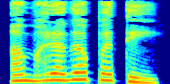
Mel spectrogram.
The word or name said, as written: ಅಭ್ರಗಪತಿ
